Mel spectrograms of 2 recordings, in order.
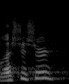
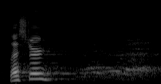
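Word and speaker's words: Leicester: How do you say, is that Lucaser? Lester.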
